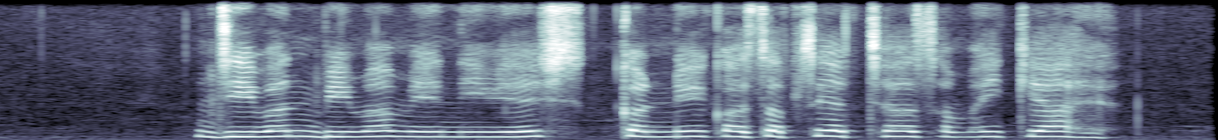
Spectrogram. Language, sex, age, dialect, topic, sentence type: Hindi, female, 18-24, Marwari Dhudhari, banking, question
